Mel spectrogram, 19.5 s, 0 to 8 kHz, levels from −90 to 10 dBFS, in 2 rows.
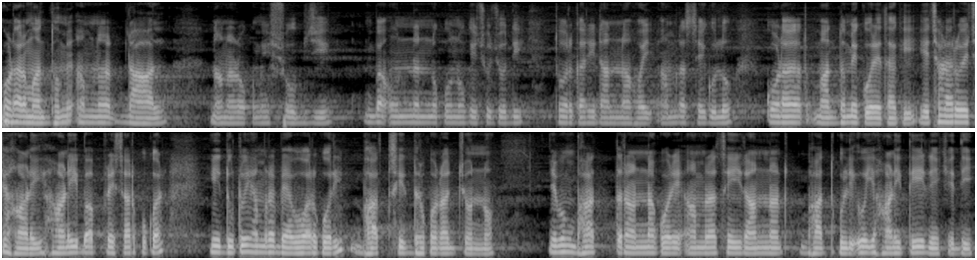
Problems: constant background noise, background conversations at intervals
